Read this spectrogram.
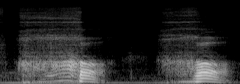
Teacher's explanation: Yang penting ada ihtizaz. Ada gesekan ya. Jadi pangkal lidahnya itu naik kan.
